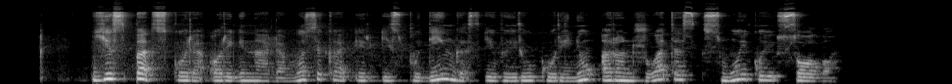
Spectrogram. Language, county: Lithuanian, Klaipėda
